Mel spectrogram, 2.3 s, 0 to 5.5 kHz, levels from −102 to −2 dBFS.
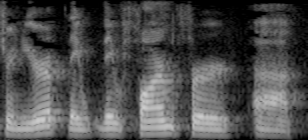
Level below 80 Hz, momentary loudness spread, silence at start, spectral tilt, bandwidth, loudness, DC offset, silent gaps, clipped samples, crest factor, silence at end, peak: -84 dBFS; 7 LU; 0 s; -8 dB/octave; 5.4 kHz; -31 LUFS; under 0.1%; none; under 0.1%; 18 dB; 0.1 s; -14 dBFS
